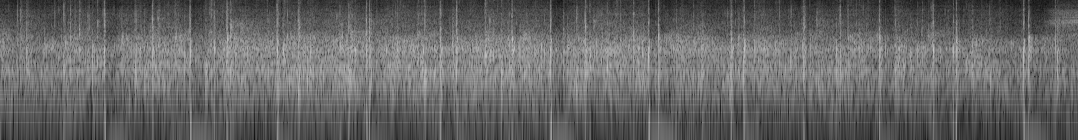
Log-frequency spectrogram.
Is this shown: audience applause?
yes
